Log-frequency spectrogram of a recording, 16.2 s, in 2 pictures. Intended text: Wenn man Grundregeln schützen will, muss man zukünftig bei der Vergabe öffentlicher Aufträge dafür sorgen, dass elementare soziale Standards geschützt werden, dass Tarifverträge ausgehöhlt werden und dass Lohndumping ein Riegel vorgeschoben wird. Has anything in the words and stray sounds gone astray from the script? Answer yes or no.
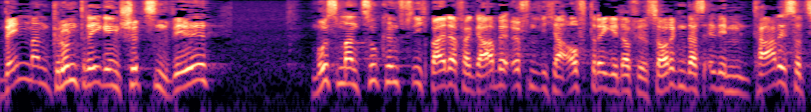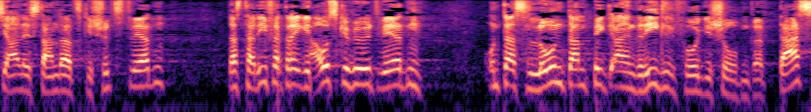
no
